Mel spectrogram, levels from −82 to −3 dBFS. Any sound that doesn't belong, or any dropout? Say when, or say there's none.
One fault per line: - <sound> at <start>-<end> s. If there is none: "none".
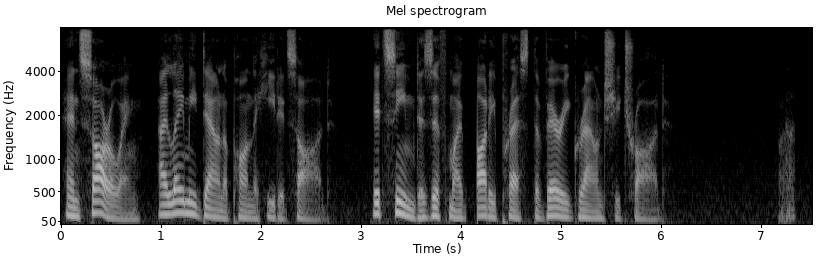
- dropout at 4.0-4.2 s
- laugh at 7.2-7.3 s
